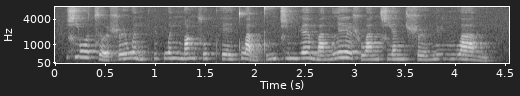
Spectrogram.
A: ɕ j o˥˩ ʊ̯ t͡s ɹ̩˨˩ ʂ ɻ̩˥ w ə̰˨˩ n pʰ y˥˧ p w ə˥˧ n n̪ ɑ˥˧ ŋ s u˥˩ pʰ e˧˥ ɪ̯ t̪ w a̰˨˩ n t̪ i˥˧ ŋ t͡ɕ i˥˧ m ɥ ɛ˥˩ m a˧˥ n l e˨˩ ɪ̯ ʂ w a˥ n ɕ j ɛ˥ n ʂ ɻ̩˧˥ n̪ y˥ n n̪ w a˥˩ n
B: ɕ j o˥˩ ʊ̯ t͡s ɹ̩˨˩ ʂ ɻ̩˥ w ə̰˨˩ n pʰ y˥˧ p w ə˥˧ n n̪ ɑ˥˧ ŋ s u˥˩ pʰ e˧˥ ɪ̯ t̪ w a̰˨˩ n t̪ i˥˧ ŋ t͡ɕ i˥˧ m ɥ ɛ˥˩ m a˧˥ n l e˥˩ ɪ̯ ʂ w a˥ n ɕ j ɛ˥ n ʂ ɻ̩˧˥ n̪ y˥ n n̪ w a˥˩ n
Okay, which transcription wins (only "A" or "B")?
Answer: B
